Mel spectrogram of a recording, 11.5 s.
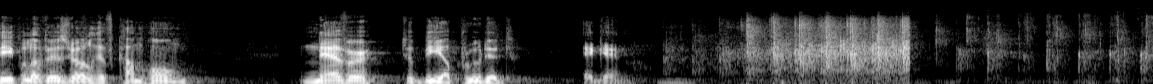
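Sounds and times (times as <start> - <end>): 
speech: 0.0 - 2.0, 3.0 - 5.2, 5.8 - 6.3
delegation clapping in assembly hall: 6.6 - 11.5.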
